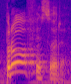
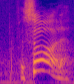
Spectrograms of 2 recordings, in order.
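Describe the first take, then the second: First: The stress falls away from the syllable 'so'. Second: The stress falls on the syllable 'so'. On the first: The speaker calls it wrong. "eu não vou falar professora" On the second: The speaker calls it right. "a tônica é o O, é o so"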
